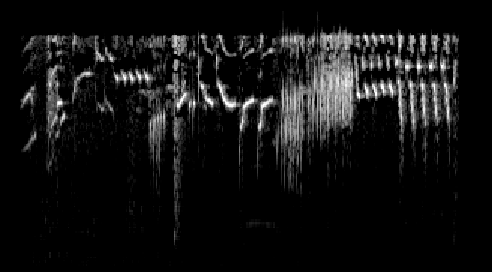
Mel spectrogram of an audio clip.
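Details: Canary in active, full 'gacor' song, finally breaking into song ('pecah'): rapid varied phrases of high sharp whistles, clipped chips and dense buzzy trills, notes repeated several times a second, against a quiet background.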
